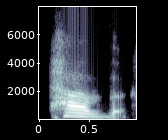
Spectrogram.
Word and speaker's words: have: Have. ¿Se acuerdan que esta V en inglés tiene sonido fuerte? ¿Verdad? Have. Pronunciación. Vean mis dientes cómo se colocan en mi labio inferior, ¿verdad?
